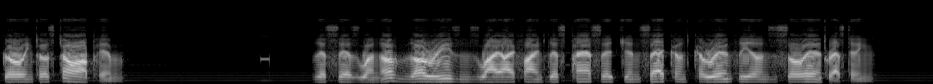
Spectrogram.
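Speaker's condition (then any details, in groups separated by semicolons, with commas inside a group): Athetoid cerebral palsy; speech therapist Judy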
